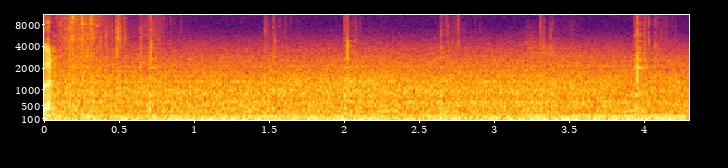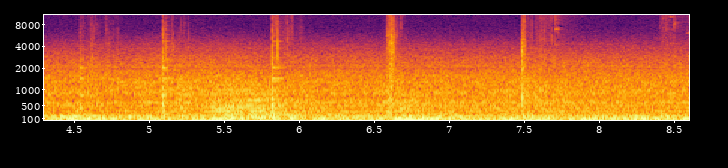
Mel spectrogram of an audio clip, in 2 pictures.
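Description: Footsteps tap on a hard metal floor.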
